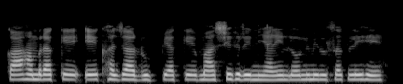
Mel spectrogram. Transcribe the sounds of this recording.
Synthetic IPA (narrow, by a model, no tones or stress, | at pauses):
kaɦɐmɾakeʔeːkɦɐzaːɾːʊpjakemaːʃɪkɾɪnjaːniloːnmɪlsəkleɦɛː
